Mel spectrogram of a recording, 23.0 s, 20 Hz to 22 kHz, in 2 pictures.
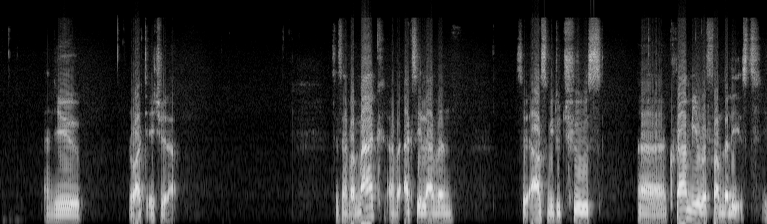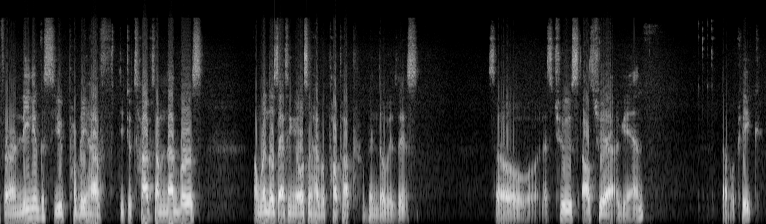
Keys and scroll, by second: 0.0-0.6 typing.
